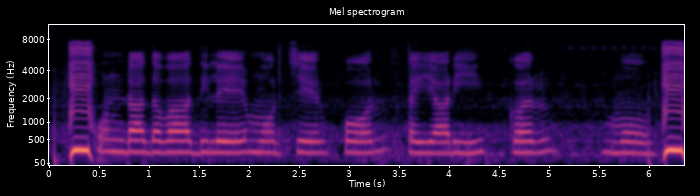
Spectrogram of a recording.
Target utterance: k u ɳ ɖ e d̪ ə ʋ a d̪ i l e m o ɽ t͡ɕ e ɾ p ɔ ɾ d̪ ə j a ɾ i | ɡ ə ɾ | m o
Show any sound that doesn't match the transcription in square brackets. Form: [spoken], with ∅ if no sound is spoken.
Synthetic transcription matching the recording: k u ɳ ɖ [a] d̪ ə ʋ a d̪ i l e m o [ɾ] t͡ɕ e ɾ p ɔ ɾ [t̪] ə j a ɾ i | [k] ə ɾ | m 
